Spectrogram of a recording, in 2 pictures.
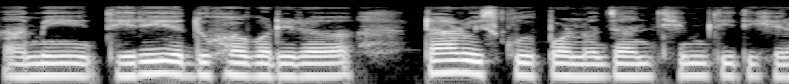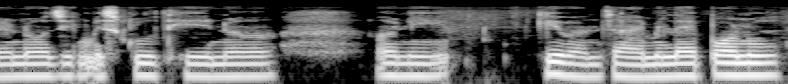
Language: Nepali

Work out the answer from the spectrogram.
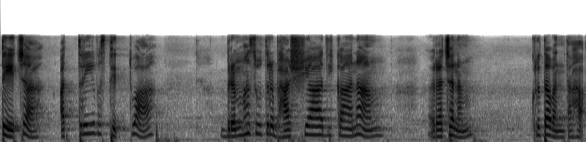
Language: Sanskrit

